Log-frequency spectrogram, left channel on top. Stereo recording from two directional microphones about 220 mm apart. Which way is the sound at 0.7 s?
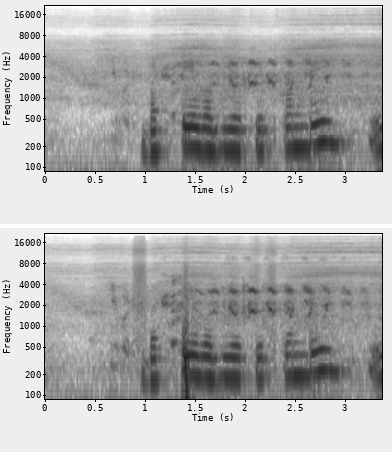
35° right (ahead or behind).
